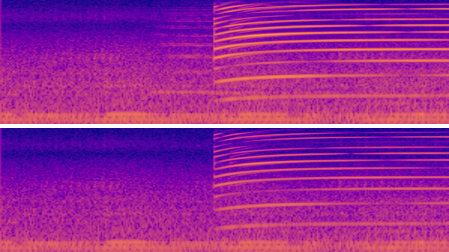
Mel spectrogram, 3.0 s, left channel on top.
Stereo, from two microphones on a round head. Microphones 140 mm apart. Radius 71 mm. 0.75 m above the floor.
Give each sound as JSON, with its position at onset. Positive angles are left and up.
{"t": 0.0, "sound": "a lawn mower", "side_deg": 20}
{"t": 1.4, "sound": "a siren", "side_deg": 45}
